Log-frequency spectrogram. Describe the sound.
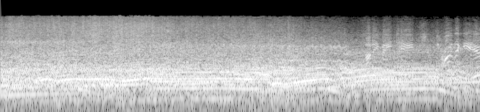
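Drag racing cars launching from a green light and accelerating hard, one of them an Oldsmobile, with loud, continuous roaring engines whose harmonics bend up and down through gear shifts, while a voice talks over the noise.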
